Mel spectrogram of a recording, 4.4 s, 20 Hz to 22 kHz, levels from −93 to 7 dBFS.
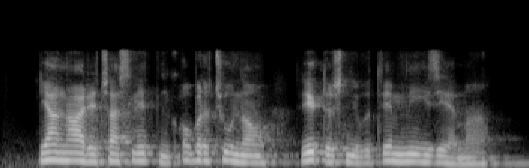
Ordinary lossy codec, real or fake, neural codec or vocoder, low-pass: none; fake; codec, 16 kHz, 2 kbps, X-Codec, HuBERT features, trained on balanced general audio; 7.2 kHz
